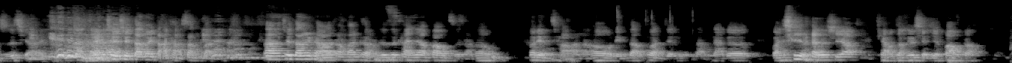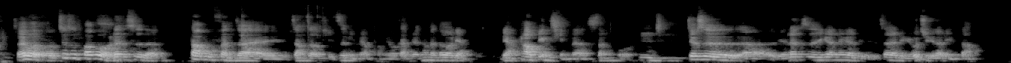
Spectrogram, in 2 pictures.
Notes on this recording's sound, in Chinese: 本期是前阵子在一只耳的分享会 「流动！离开漳州县城的青年现状」 的现场录音整理。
